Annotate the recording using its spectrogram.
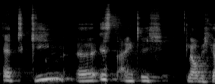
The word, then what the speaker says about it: Gein: Oder die Deutschen ja. sagen Ed Gain, weil das so für uns so geschrieben wird. Aber Ed Gein wurde ausgesprochen ähm, auf dem basiert, äh, wie man äh, weiß, Norman Bates, einer der berühmteste Psychopathenfilm, nämlich Psycho.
